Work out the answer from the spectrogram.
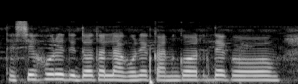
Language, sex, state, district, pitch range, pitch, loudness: Chakma, female, Tripura, Dhalai, 200-215 Hz, 205 Hz, -15 LUFS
